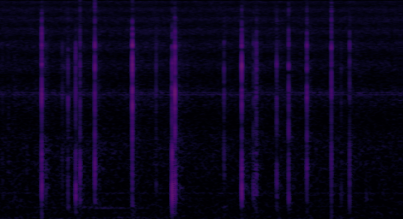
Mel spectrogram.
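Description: Long nails tap on a small, glossy red polka-dot vinyl cosmetics bag with a soft, hollow body and trace circles across its surface. The result is a string of short, dry ticks over a low hiss, with a few slightly louder clicks, each dying out almost instantly.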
